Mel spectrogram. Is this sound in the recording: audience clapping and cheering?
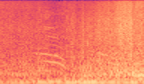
no

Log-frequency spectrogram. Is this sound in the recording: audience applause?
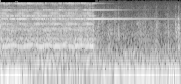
no

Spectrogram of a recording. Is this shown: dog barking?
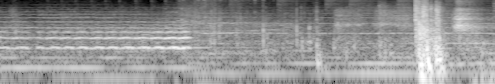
no

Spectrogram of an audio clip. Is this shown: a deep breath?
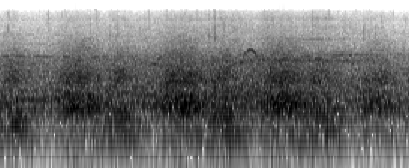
no

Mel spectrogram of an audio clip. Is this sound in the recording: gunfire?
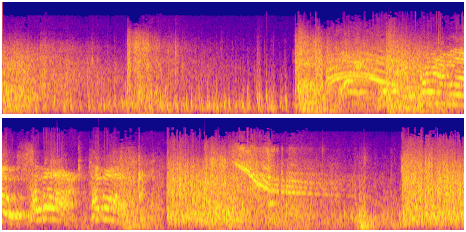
yes

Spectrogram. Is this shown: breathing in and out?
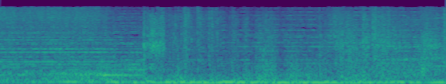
no

